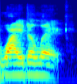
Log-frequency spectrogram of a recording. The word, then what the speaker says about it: Wydelick: So you pronounce his last name Wydelick.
